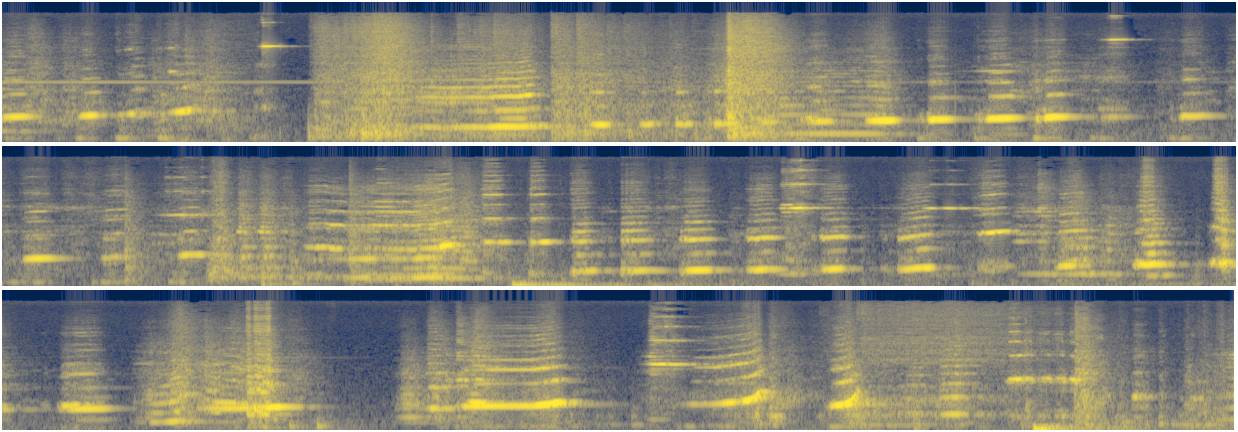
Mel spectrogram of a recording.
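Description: Free-improvised drums, percussion and live electronics. Thin squeaking, whistle-like tones glide slowly upward over a scatter of small clicks, taps and brief scraping bursts.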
